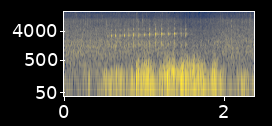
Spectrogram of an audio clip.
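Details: Loud frog calling from a backyard garden pond at 10:30 at night: one high, rapidly pulsed trill lasting about a second, rising a little in pitch, over rumbling low wind or handling noise and flowing water.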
